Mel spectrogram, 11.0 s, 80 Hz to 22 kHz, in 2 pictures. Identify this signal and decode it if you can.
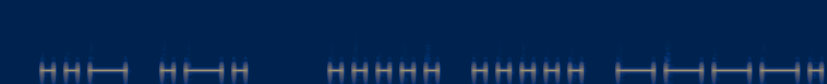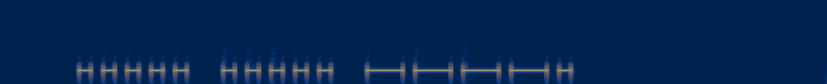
Morse code, heard as a keyed tone, about 14 wpm, 650 Hz. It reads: UR 559 559
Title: SOTA QSO Practice 15wpm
